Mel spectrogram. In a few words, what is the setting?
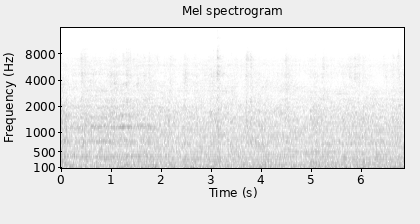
residential area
